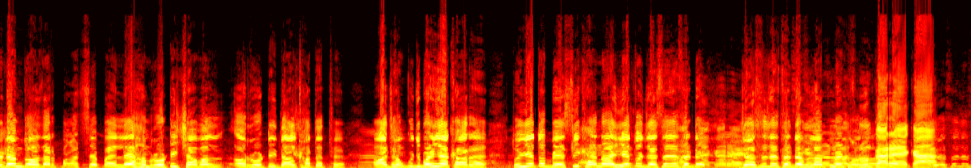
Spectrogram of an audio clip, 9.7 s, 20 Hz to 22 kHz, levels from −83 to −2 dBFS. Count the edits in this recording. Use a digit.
0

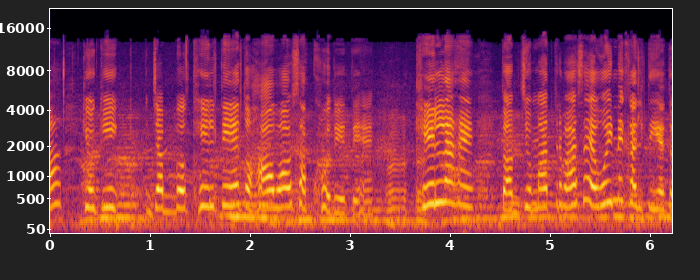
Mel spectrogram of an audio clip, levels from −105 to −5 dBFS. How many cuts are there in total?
0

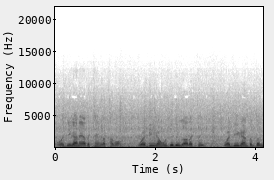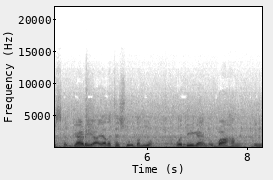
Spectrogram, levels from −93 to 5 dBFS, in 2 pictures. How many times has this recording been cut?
0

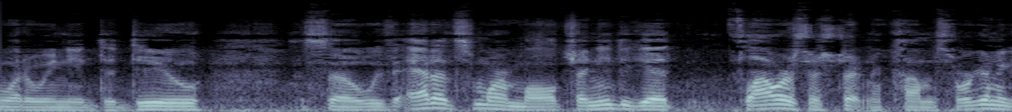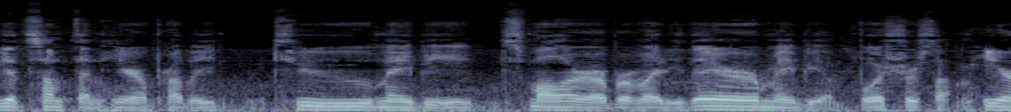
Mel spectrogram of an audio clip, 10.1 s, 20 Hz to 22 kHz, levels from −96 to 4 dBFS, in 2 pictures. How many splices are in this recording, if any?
0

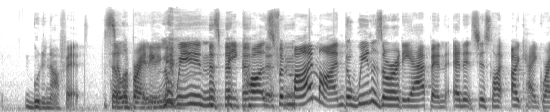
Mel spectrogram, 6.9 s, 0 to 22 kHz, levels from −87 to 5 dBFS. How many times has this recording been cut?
0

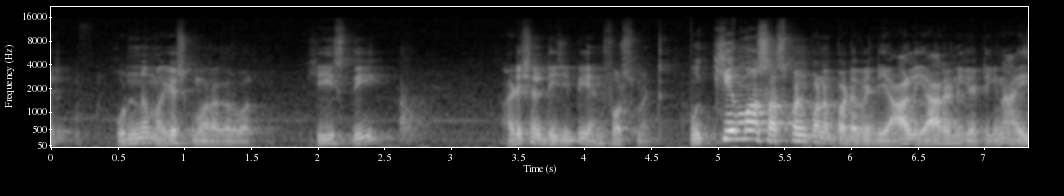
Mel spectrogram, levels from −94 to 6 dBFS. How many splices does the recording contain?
1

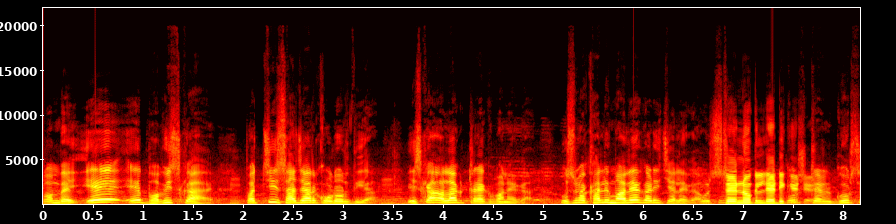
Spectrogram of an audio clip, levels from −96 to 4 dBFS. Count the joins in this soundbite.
0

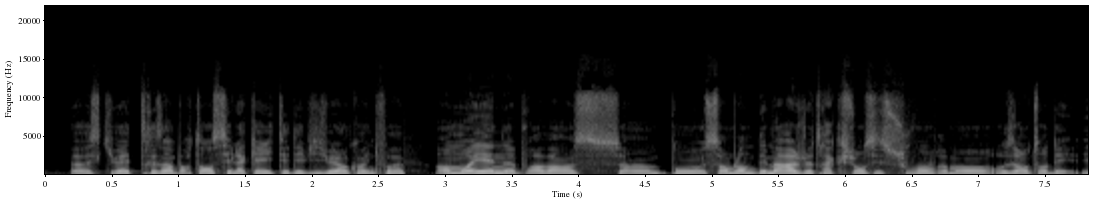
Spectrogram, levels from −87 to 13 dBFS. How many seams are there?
1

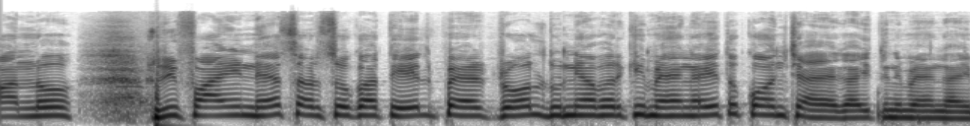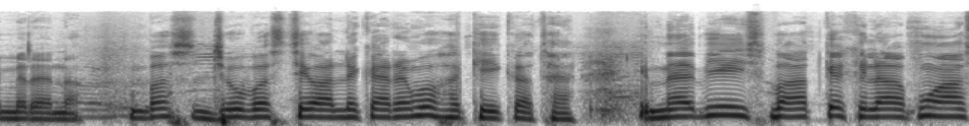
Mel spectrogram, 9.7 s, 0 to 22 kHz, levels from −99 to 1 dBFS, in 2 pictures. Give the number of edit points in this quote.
1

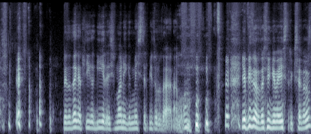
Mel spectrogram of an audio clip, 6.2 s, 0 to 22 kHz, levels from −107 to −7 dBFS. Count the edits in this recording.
1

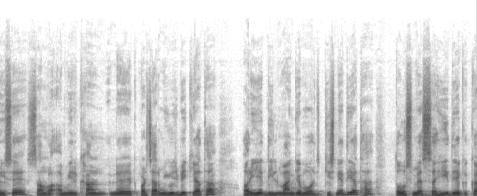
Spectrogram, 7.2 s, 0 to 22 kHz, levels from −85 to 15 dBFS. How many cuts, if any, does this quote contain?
0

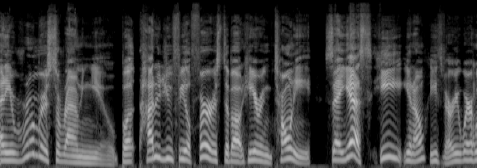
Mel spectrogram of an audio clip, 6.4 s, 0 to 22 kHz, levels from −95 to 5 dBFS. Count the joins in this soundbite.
0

